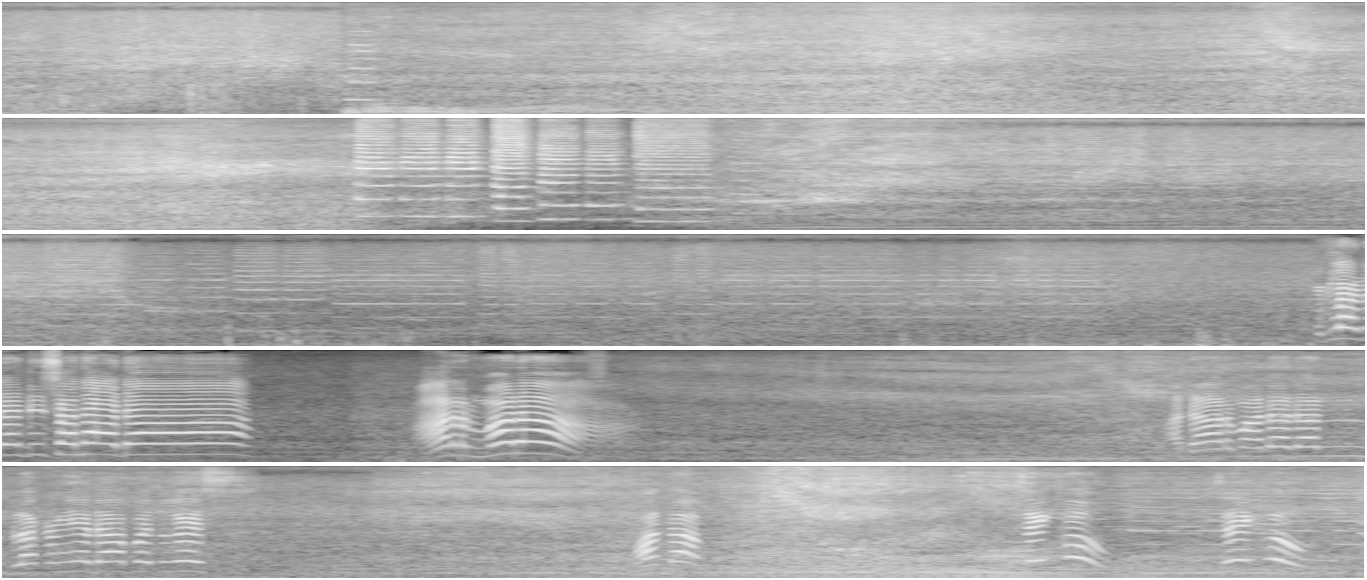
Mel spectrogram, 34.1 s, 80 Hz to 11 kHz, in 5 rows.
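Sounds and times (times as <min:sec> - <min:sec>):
bus engine and road noise: 0:00.0 - 0:34.0
musical bus horn tune: 0:01.7 - 0:02.3, 0:08.6 - 0:10.6, 0:12.3 - 0:19.4.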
